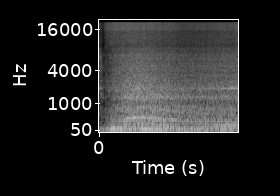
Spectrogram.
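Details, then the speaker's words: Chevy truck reported as knocking, after topping up low oil and a battery jump: engine revs smoothly and holds an even drone, no knocking or tapping; sounds healthy. Slight smoke is from spilled oil. "no knocking it sounds really good"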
